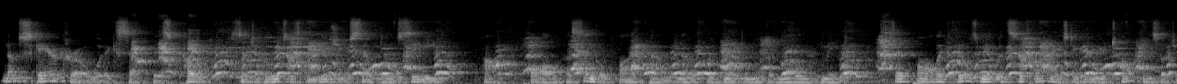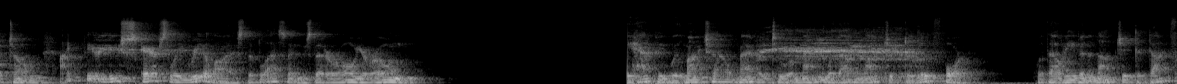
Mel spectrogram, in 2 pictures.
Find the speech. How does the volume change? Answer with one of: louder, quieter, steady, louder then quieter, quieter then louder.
steady.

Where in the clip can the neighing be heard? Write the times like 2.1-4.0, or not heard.
2.1-3.5, 12.7-14.1, 19.3-21.0.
